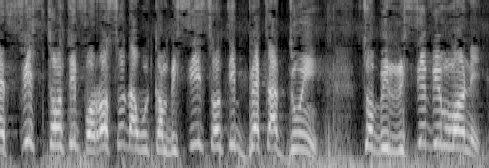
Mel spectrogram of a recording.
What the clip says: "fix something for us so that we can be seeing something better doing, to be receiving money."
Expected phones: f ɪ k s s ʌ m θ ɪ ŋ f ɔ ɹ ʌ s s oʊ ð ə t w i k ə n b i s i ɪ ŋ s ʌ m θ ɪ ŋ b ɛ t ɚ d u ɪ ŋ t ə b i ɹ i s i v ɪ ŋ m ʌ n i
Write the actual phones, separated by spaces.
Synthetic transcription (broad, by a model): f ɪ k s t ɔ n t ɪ f ɔ ɹ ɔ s s oʊ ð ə t w i k ə n b i s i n s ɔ m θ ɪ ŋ b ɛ t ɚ d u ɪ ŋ t ə b i ɹ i s i v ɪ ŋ m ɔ n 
